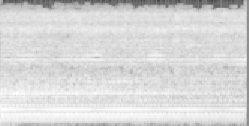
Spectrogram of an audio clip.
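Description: The song's final chord held and ringing out, a steady low chord slowly fading before it cuts off at the very end.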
